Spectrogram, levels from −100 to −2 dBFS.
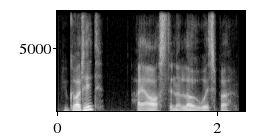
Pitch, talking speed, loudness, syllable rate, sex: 120 Hz, 230 wpm, -19 LUFS, 6.5 syllables/s, male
